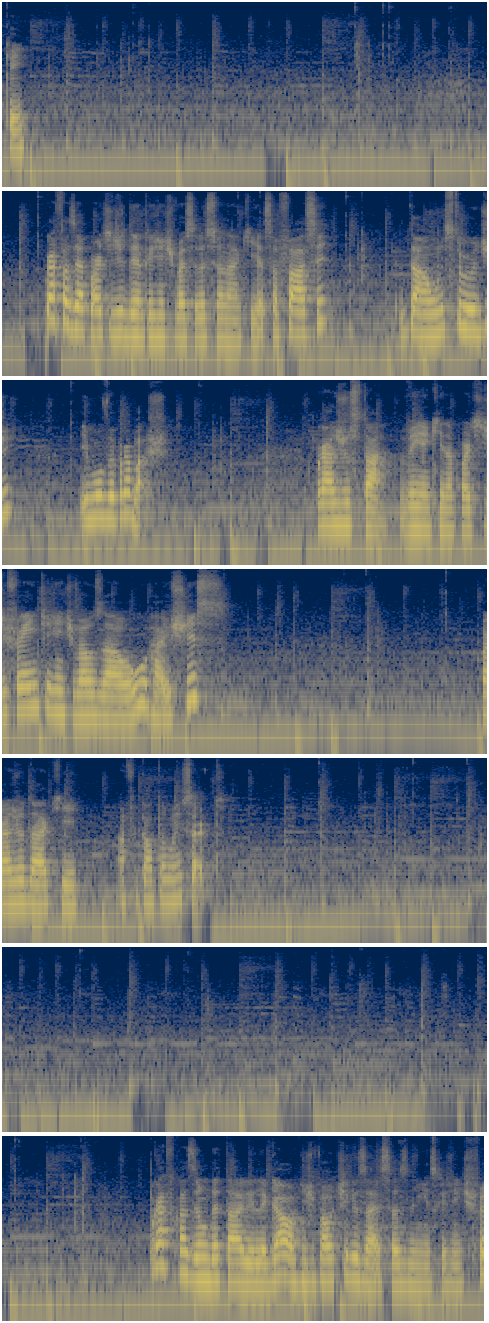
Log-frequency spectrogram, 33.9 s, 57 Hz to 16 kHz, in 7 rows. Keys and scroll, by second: 3.1 space, 10.0 e, 12.3 e, 12.8 space, 13.3 space, 17.8 space, 27.5 space.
